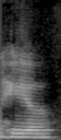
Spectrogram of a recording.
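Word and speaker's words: heir: कुछ H word होते हैं, मतलब जिसमें कुछ ऐसे वर्ड होते हैं जिसमें जो एच होता है वर्ड वो साइलेंट देखने को मिलता है, वहां पर हम एन का यूज करते हैं।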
